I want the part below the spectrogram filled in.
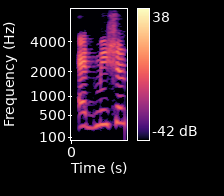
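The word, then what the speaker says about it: admission: मी और शन परमिशन एडमिशन में भी ऐसा है ऐड हो गया ए डी को ऐड पढ़ेंगे एम आई को मी और डबल एस आई वन को अभी बताया शन ऐसे बड़ी स्पेलिंग्स को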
